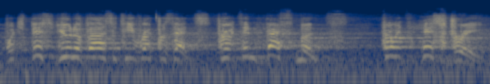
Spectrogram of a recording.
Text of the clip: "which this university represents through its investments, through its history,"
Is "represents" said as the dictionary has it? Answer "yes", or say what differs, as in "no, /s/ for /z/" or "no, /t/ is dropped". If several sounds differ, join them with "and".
yes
